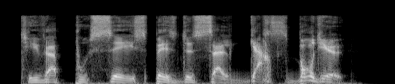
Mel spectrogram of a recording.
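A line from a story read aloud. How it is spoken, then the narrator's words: Roaring. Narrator (French): rugit Scotter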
